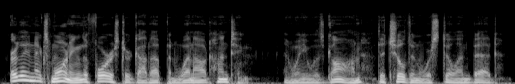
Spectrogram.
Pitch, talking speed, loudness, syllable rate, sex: 100 Hz, 255 wpm, -17 LUFS, 6.4 syllables/s, male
